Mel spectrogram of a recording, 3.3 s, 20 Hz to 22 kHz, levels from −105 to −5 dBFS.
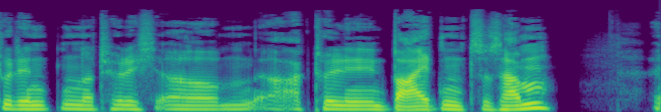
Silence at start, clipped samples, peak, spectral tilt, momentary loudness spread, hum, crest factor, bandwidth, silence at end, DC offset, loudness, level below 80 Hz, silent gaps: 0 s; under 0.1%; -2 dBFS; -7 dB/octave; 8 LU; none; 18 dB; 13 kHz; 0.55 s; under 0.1%; -21 LUFS; -60 dBFS; none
